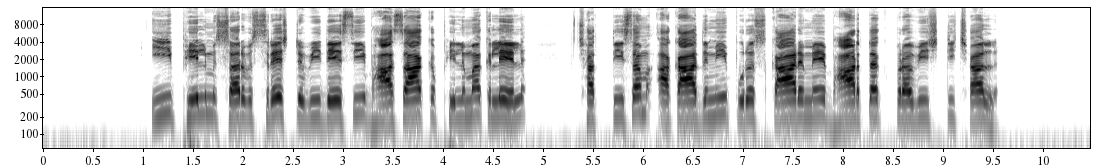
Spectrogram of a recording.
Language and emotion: Maithili, neutral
